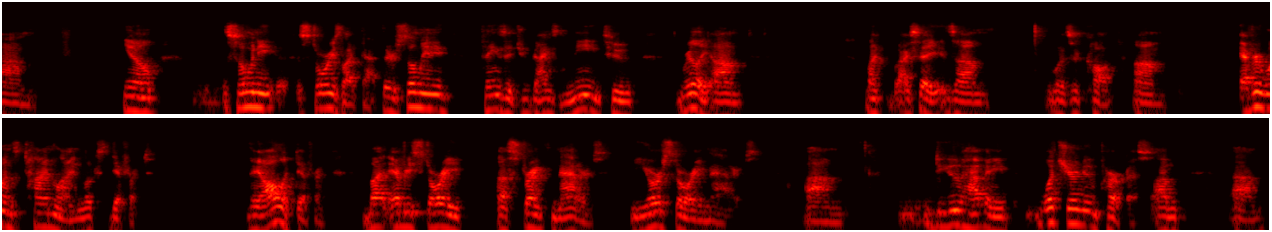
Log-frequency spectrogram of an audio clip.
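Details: Adult male speaker; aphasia after stroke (word-finding difficulty).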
